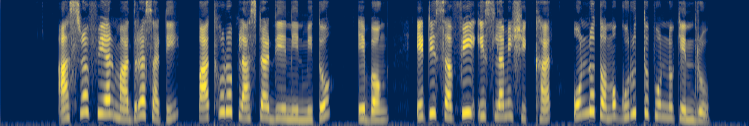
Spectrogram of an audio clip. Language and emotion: Bengali, neutral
